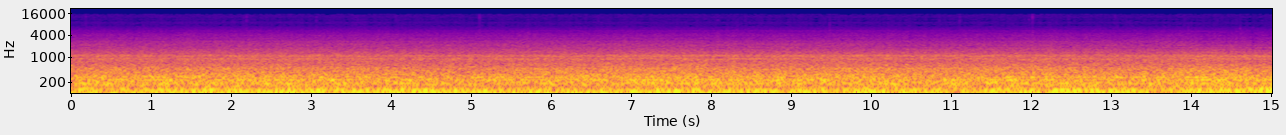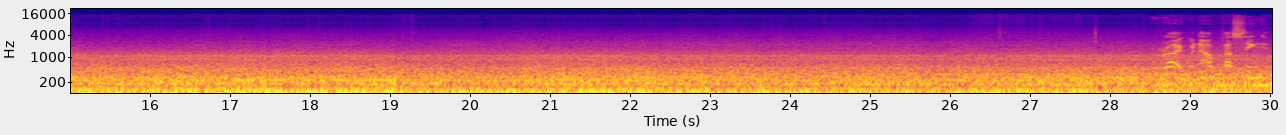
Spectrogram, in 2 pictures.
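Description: Steady road and engine noise inside a moving car's cabin, deep and even throughout. A voice begins near the end.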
